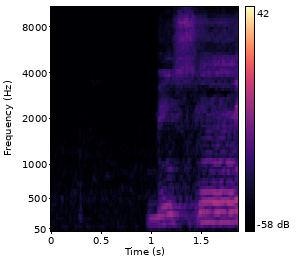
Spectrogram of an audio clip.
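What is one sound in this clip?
A man recites in a loud, drawn-out chant through a microphone and loudspeakers.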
